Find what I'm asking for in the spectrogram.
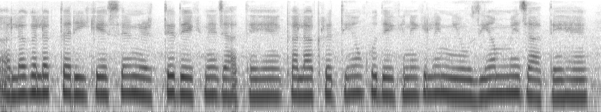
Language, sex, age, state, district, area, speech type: Hindi, female, 18-30, Rajasthan, Jaipur, urban, spontaneous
